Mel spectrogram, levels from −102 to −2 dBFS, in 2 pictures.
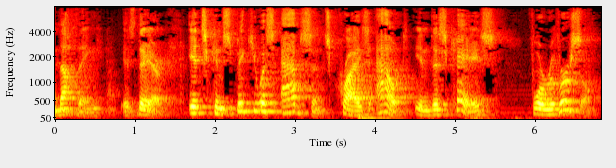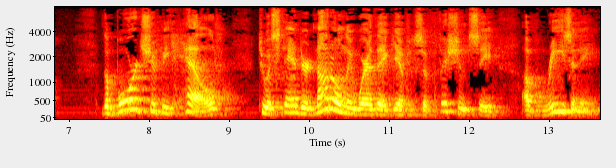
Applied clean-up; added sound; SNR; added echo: none; none; none; none.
